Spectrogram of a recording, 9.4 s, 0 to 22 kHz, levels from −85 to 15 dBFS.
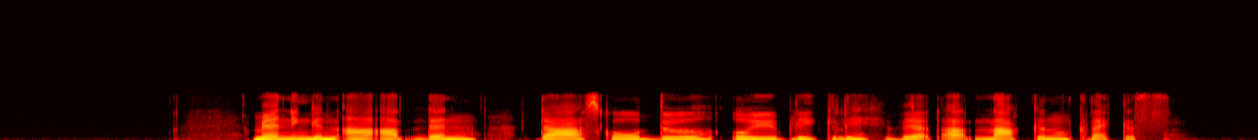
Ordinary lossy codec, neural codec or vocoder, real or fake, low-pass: none; none; real; 7.2 kHz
